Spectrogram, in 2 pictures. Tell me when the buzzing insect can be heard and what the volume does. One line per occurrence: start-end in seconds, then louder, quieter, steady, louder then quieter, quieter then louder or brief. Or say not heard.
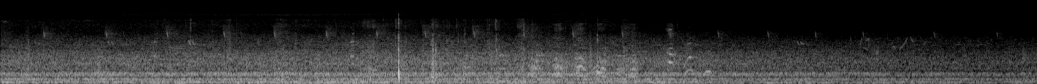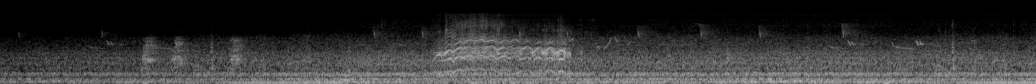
0.0-20.6 quieter then louder.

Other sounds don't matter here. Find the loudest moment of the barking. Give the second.
6 s.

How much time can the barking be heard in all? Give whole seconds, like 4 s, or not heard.
3 s.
